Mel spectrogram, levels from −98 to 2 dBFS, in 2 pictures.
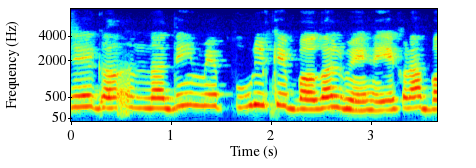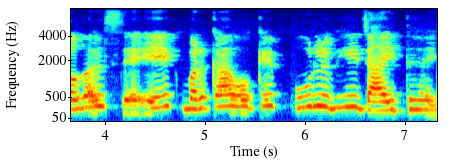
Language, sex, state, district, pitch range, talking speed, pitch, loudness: Bajjika, female, Bihar, Vaishali, 225-285 Hz, 165 wpm, 260 Hz, -16 LUFS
